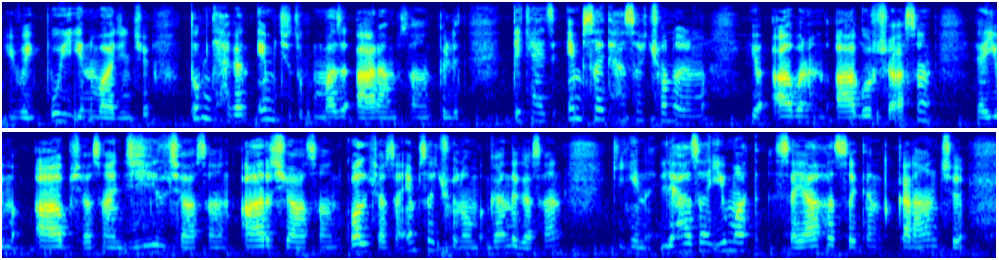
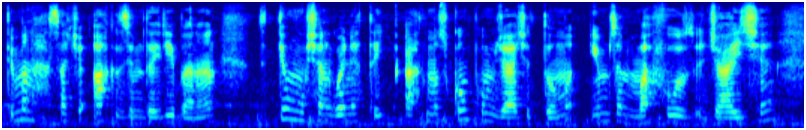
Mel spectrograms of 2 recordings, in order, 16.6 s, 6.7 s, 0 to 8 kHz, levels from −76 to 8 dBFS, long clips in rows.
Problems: none marked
